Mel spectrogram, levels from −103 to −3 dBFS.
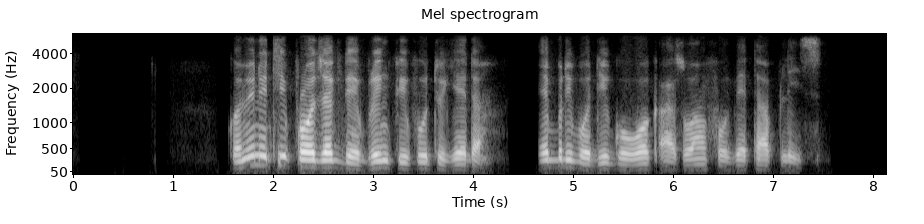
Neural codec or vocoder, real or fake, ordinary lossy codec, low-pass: none; real; Opus, 16 kbps; 5.4 kHz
